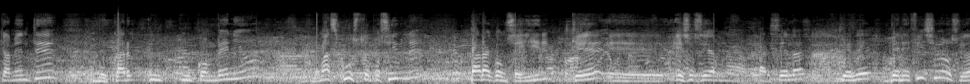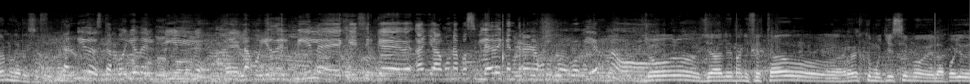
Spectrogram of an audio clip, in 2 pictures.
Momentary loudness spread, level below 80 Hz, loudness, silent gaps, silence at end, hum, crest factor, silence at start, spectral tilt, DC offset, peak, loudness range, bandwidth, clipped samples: 4 LU; -36 dBFS; -11 LUFS; none; 0 s; none; 10 dB; 0 s; -6 dB/octave; under 0.1%; 0 dBFS; 2 LU; 12 kHz; under 0.1%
